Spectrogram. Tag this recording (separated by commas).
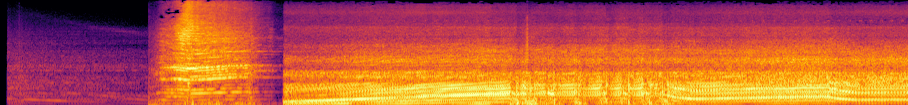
Car passing by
